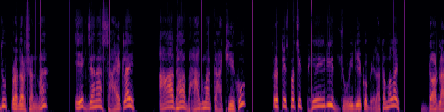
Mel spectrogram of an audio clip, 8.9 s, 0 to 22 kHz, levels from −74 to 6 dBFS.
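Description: Throughout, the speech sounds grainy and rough, with band energy kept but filled with noise. This is likely Opus compression in its music mode, at a rate that fits about 24 kbps. A spectrogram shows noisy, speckled bands reaching 20.2 kHz.

From 0.10 s to the end, word clock ticks sound about every 0.02 s, a steady buzz of sharp clicks. Two unlocked clocks differing by roughly a thousandth slip one sample each time, seen as thin vertical lines and tiny waveform steps.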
